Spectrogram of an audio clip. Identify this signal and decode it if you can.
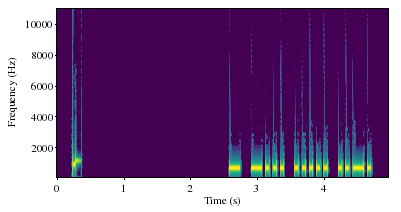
Morse code, heard as a keyed tone, about 22 wpm, 700 Hz. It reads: TB5F
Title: DXCC-100 Call Signs - 4 Characters - Repeated 3x - 22wpm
